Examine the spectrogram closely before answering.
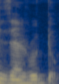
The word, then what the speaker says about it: Zarude: Pokemon Zaru tu ataupun nama Japanese dia Zarudo. Dia setakat ejaan dia dia lainkan sikit aje macam English Zarud. Z A r u d e. Zarud macam rot yang kasar tu kan orang ajar tu.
